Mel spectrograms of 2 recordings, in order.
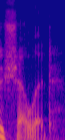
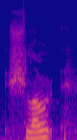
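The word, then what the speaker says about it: Sheoldred: And a turn 2 Shellid. That's how do you say that? It's Shlorid.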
